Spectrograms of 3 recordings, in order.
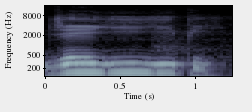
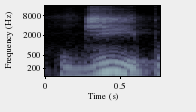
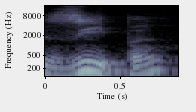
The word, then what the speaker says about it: jeep: initially it happens in j-e-e-p jeep don't say zip it is not as it is jeep yes medial bud ject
